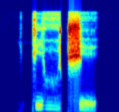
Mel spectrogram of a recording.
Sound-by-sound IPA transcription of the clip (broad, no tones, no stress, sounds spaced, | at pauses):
k j o̤ t͡ʃ i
